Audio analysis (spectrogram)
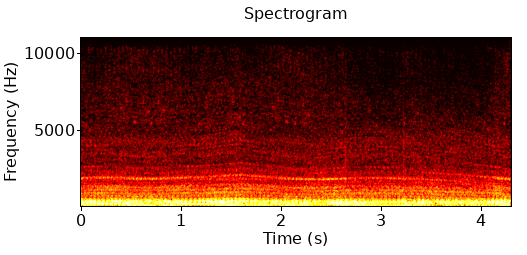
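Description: A loud modified truck engine in a driving video game holds a steady, raspy drone close to the listener, with slight revving swells and no talk over it.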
